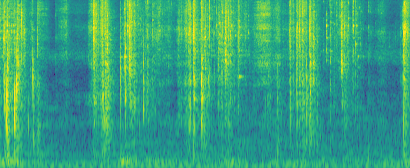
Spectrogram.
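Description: Metal scissor blades scrape and cut into a hand-sized, solid white block of reformed gym chalk (magnesium carbonate) held in one hand, crumbling chunks off onto a yellow surface. Repeated dry, bright scraping crackles and crunches come in short bursts over a steady low hum.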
